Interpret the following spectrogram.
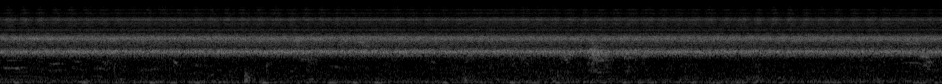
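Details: A prairie cicada chorus fills the air with an unbroken, high-pitched, shimmering buzz with a fine pulsing texture, holding level without a break, with only faint scattered sounds underneath.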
